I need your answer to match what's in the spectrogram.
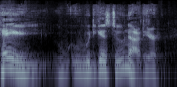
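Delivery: normal talking voice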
